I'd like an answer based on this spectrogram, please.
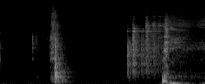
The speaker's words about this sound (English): I've taken the backspace key out of my keyboard.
